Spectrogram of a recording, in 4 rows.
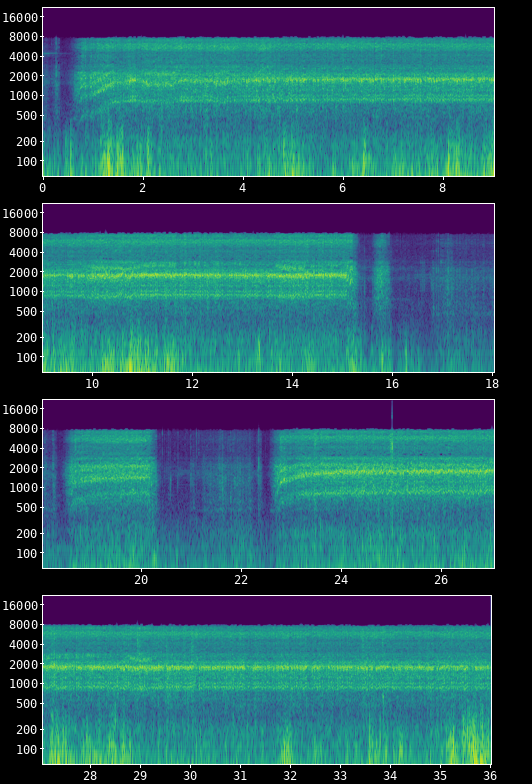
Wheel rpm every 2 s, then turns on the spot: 90, 220, 230, 230, 230, 220, 230, 190, 20, 110, 80, 90, 200, 220, 230, 230, 230, 230.
16-18 20-22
